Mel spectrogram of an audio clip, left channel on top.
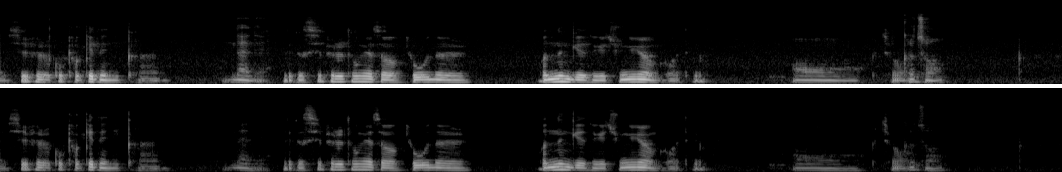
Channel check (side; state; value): right; quieter; 7.2 dB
